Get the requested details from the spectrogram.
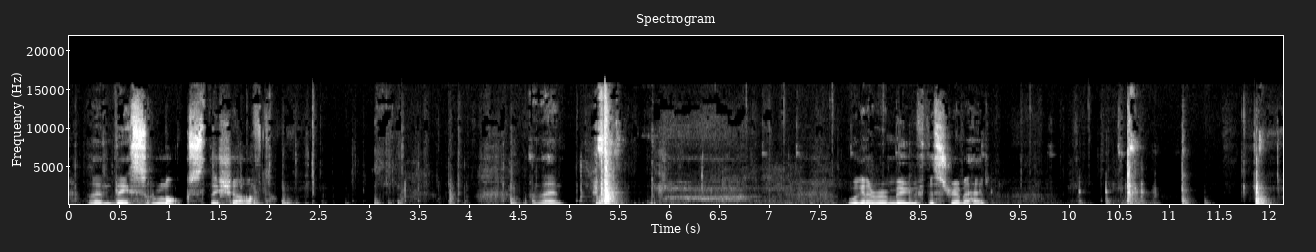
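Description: Plastic parts click and knock as they are fitted together.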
